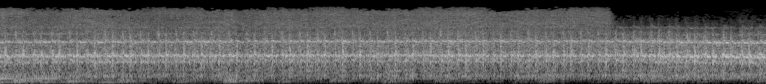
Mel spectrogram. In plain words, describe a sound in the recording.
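A paint sprayer hisses and whines steadily.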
